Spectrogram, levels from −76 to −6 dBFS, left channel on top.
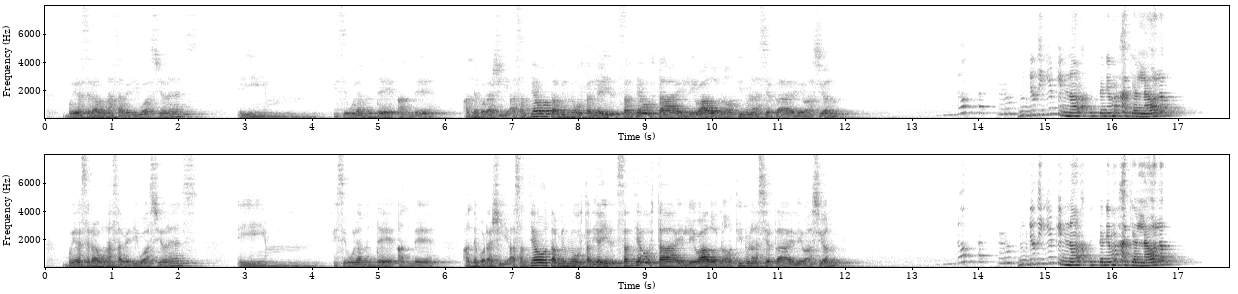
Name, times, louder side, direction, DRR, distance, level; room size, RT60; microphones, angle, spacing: voice 1, 0.3-2.2 2.9-4.1 4.3-5.8 6.3-12.0, right 3 dB, 60° right, 0.5 m, -25 dB
voice 2, 14.3-16.8, right 1 dB, 25° right, 0.8 m, -25 dB
7.8 x 4.6 x 3.2 m
head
